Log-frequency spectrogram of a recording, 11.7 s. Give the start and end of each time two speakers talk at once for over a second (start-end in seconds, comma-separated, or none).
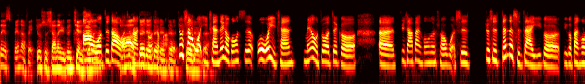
1.6-4.1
